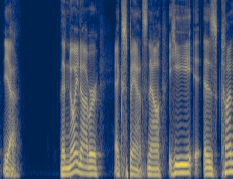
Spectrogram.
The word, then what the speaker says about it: Neunaber: I believe it's a Neunauber. You could be right. I don't know. I've always wondered exactly what it was. Yeah, how's it spelled? It's spelled like N-E-U? N-E-U. Yeah, it's Neu. Neunaber.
